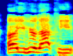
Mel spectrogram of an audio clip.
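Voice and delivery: put-on smug voice. Retelling a TV scene where Dawn teases Pete: imitating a smug line. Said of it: "The way she says it is so smug".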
